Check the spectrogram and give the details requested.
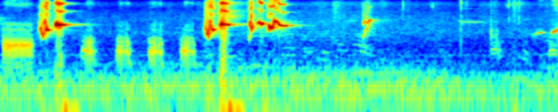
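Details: Pied and black-winged starling hybrid, kept as a singing tutor, bursts out with two loud squawking phrases ending in high whistles. Soft repeated low notes lead in, then quieter whistles follow.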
